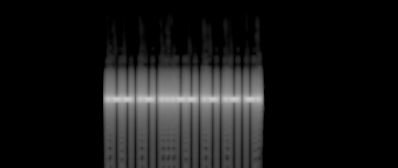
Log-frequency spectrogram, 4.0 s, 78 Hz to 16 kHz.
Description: Morse code, heard as a keyed tone, about 44 wpm, 700 Hz. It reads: WA3AAN
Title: Call Signs Repeated 2x - 45wpm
